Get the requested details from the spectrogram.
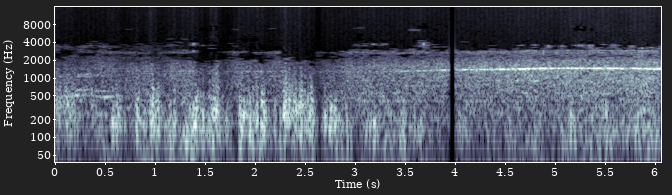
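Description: Jet engines roar as a large airliner approaches low overhead.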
